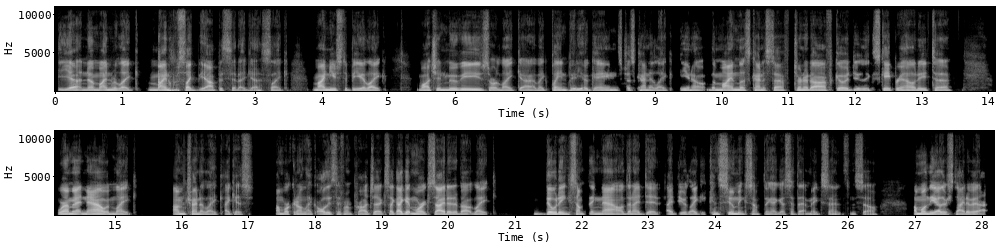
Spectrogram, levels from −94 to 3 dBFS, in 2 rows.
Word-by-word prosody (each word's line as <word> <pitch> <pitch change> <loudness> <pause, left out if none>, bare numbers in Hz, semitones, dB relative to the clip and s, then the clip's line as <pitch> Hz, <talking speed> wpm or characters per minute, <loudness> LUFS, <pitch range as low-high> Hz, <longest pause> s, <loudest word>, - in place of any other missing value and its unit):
Yeah, 90 -2 +1
no, 95 +4 0
mine 90 +4 +1
were 100 - +1
like 80 -3 -2
mine 95 +7 +3
was - - -4
like 145 - +2
the - - -2
opposite, 80 +2 -3
I - - -6
guess. - - -9
Like, 70 -1 -7 0.3
mine 90 0 +4
used 90 -1 +1
to - - -6
be, 85 0 0
like, 80 -3 -1 0.5
watching 85 +2 +1
movies 95 -1 +3
or, 80 0 -1
like, 75 -2 -5
uh 75 0 -4
like, 75 0 -7
playing 80 -3 0
video 175 +1 -1
games, 80 0 -3
just - - -7
kinda, 80 -3 -2
like, 75 0 -8
you 85 -1 -1
know, 75 -3 -3
the 85 - -3
mindless 85 +2 +2
kind 90 -2 0
of - - -7
stuff. 90 -3 -3
Turn 95 -1 +1
it 95 -1 +2
off, 90 0 +1
go 90 -3 +1
do 85 -1 -3
the 80 - -4
escape 85 0 -1
reality, 80 0 0
to 80 -1 -2 0.7
where 100 +1 +5
I'm 100 -1 +6
at 90 -3 +5
now 95 +3 +6
and, 80 0 0
like, 75 -3 -2 0.5
I'm 90 +4 +2
trying 95 -4 +1
to, 80 - 0
like 75 -1 -6
I - - -2
guess, - - -8 0.4
I'm 90 +1 -1
working 95 -1 -1
on 85 -1 -1
like 80 0 -6
all 90 - 0
these 90 -1 -1
different 80 -6 -6
projects. 85 0 -3
Like, - - -1
I 105 - +9
get 120 -1 +4
more 100 -3 +4
excited 90 +1 +4
about, 85 - -1
like, 75 -2 -4 0.7
building 110 -5 +6
something 85 0 -1
now 85 -3 +3
than 90 +2 -1
I 85 0 +1
did 80 -2 -3
I 85 - +1
do, 80 0 -4
like, 80 +3 -4
consuming 100 - +2
something, 75 0 -6
I - - -4
guess, - - -7
if - - -7
that - - -6
makes - - -7
sense. - - -9
And, - - -11
so, - - -7 0.6
I'm 100 +1 +5
on 100 - +5
the 95 -1 +7
other 90 0 +3
side 80 +2 -2
of 85 - 0
it 85 - +1
a - - -4
85 Hz, 215 wpm, -26 LUFS, 80-95 Hz, 0.7 s, I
